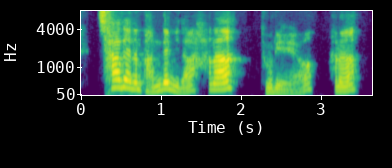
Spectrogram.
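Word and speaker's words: צ: 자, 그 다음에 요거는 이름은 제가 차대라고 해서 쌍지읒으로 썼지만 요것도 S 발음의 목구멍 소리, 목에서 나는 소리, 쩌! 이런 발음이에요. 쩌!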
